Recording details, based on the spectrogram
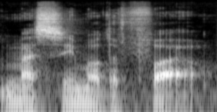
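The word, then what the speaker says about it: Massimo De Feo: de fe o bueno la pronunciación es máximo de fe verdad porque él es un italiano italiano verdad es de los 70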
